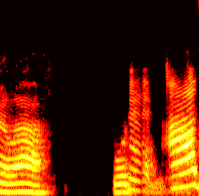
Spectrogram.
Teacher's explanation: আমরা প্রসারণও বলতে পারি আ তোমরা ধ্বনিটা উচ্চারণ করে দেখো জিম আ যখন বলবা তখন একই সাথে ঠোঁটের অবস্থান হবে বিবৃত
